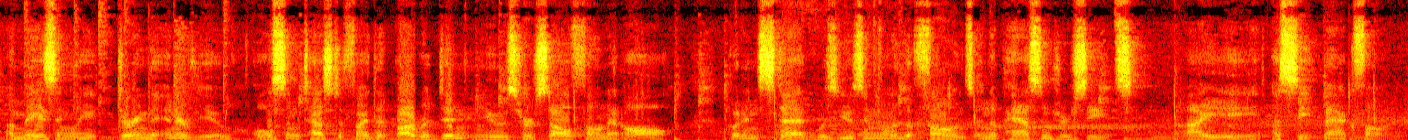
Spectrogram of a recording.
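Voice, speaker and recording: A man reading scripted documentary narration in a measured, formal way, as the narrator. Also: low voice, steady tone, poor audio. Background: guitar music.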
